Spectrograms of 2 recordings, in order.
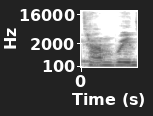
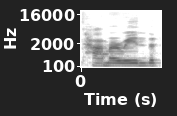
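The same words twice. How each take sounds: First: It has the Jamaican pronunciation. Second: It has a non-Jamaican pronunciation. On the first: This is how people say it locally. "in Jamaica, we say tamarind" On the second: This is how people elsewhere say it. "Some countries say tamarind"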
